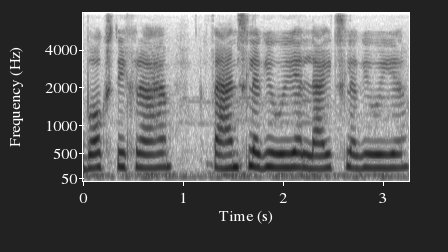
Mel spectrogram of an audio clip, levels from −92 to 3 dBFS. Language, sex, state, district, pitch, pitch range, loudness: Hindi, female, Bihar, Patna, 245 Hz, 240-255 Hz, -15 LUFS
